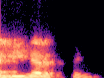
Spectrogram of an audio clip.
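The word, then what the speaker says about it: linspace: तो लीनियर स्पेस नाम का फंक्शन है, मतलब फंक्शन नाम है लिन स्पेस, इसको हम प्रोनाउंस करते हैं लीनियर स्पेस।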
